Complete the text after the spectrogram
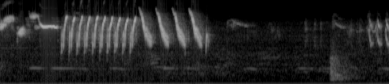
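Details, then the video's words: Goldfinch hybrid delivering a rapid run of about a dozen evenly spaced buzzy pulses, then slower descending slurred notes, followed by quieter twitters and a brief soft rustle. "cante de hibrid de sticlet - Mixto de Jilguero - الهجين الحسون"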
